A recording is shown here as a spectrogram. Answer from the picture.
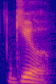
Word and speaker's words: ज्ञ: तो हिंदी में ज्ञ का उच्चारण ज्ञ हम ज भी बहुत बार पढ़ लेते हैं बट उच्चारण ज्ञ होता है।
